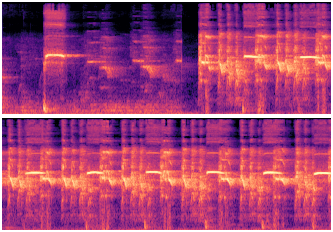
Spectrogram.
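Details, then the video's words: Calls of wild grey francolin: after one opening note and a pause, a steady series of loud, scratchy, ringing calls, each topped by a brief high whistle, repeated at a brisk, fairly regular pace. "گورے تیتر کی آواز"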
